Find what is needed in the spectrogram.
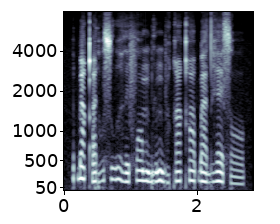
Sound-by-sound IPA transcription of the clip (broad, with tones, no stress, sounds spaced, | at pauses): ɓ ɛ˦ qʼ ɨ˨ ɾ ɔ̤˦ s ṳ˦ ɦ ə̤˨ ɪ̯ f ɔ˧ m b ɨ˨˦ m b ṳ˨ q ɛ˦ qʰ ɔ˦ ɓ a˧ dʱ ɛ˦˨ s ɔ˨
